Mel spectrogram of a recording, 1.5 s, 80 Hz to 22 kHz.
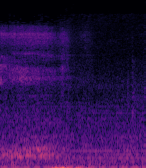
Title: Pug snores while sleeping on my lap (2023 - May 03)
